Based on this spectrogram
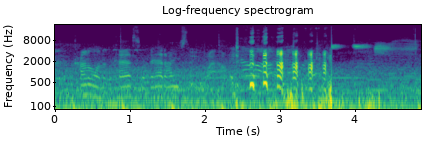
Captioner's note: laughs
